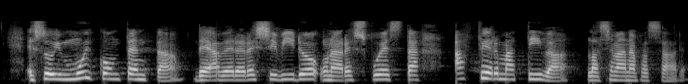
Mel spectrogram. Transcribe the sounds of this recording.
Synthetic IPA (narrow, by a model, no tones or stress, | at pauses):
est̪ojmujkont̪ent̪ad̪eaβeɾresiβiðoʔunarespwest̪aafiɾmat̪iβa | lasemanapasa̰d̪a̰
